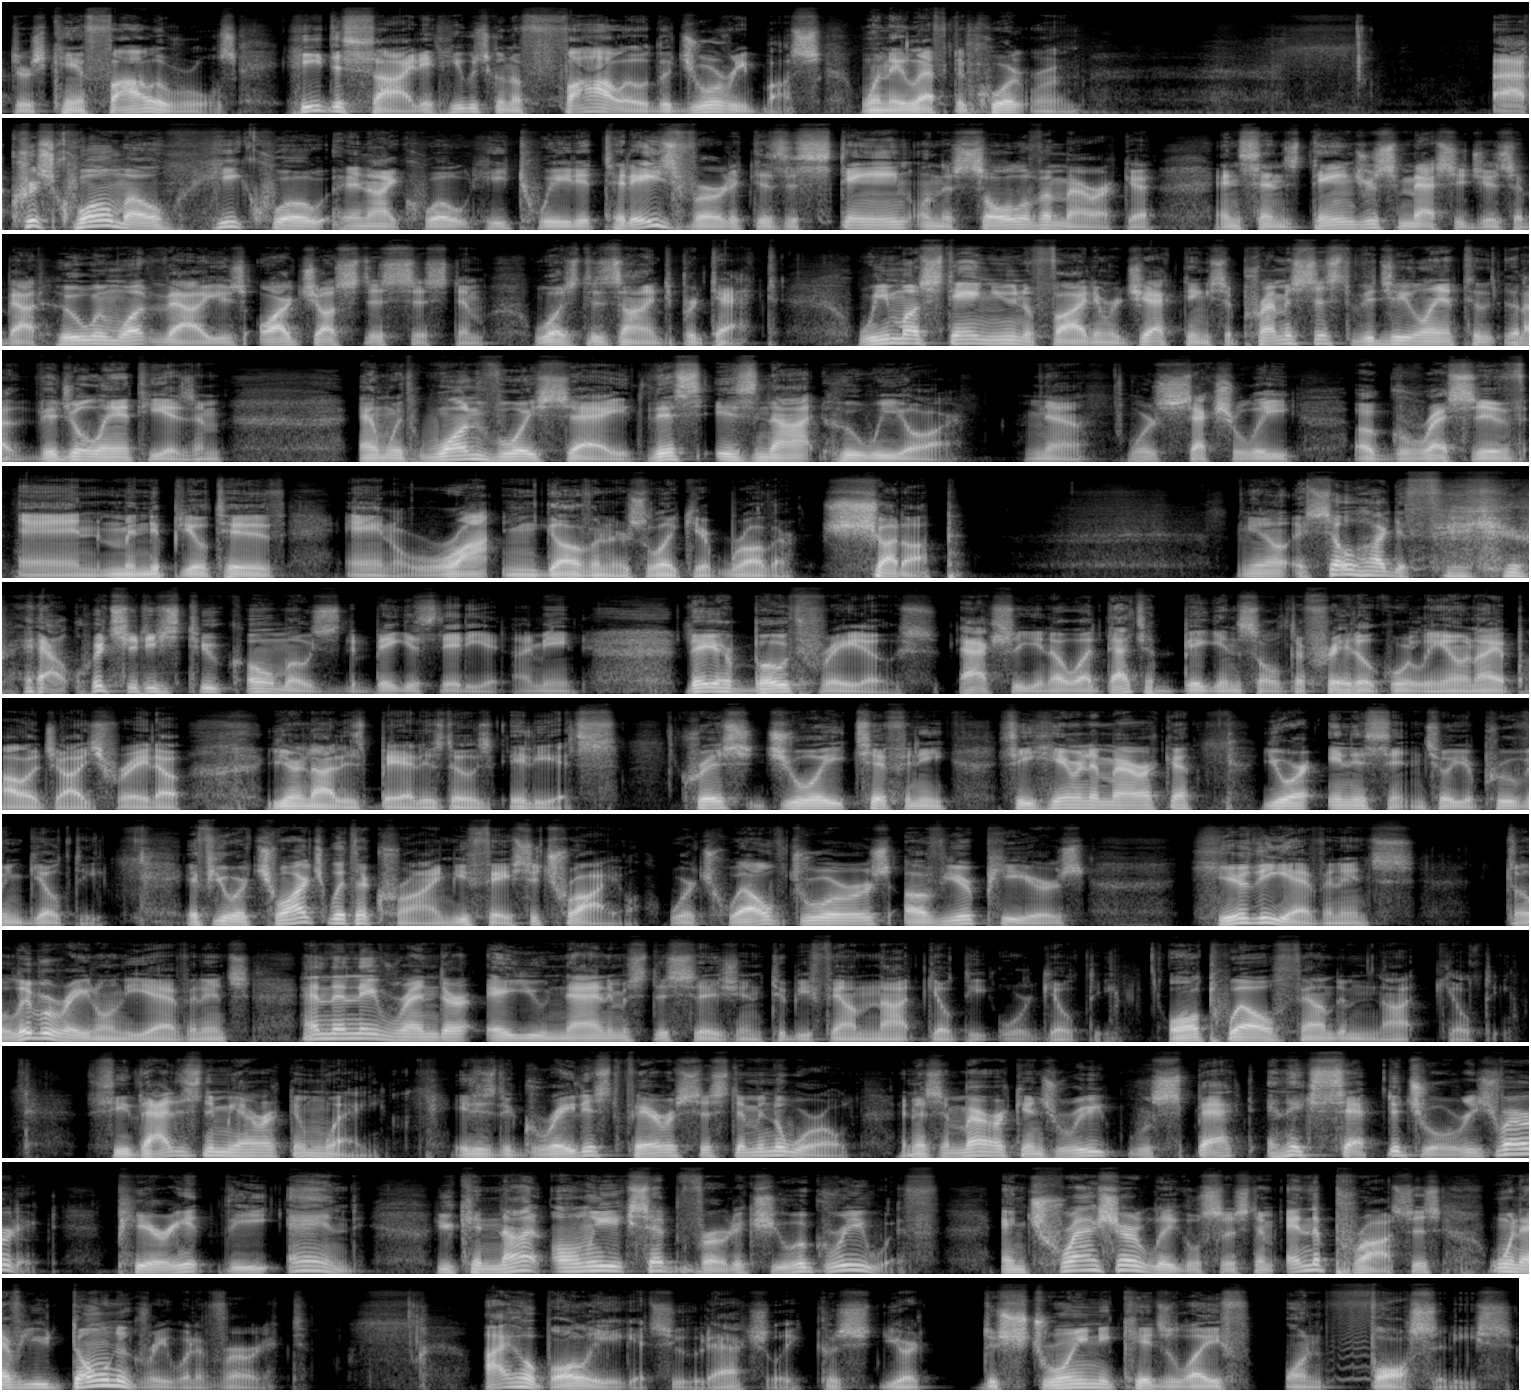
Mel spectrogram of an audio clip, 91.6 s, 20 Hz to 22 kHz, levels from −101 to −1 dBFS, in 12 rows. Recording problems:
none

